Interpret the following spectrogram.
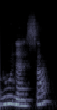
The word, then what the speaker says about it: Lughnasadh: faut pas vous étonner sous plusieurs orthographes différentes qui se prononcent toutes de la même façon lunasa qui s'écrivent généralement lugnassad alors on va le trouver avec des h après le G et le D ou carrément sans h quelquefois on le voit aussi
